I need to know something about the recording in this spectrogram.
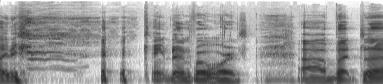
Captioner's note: laughs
